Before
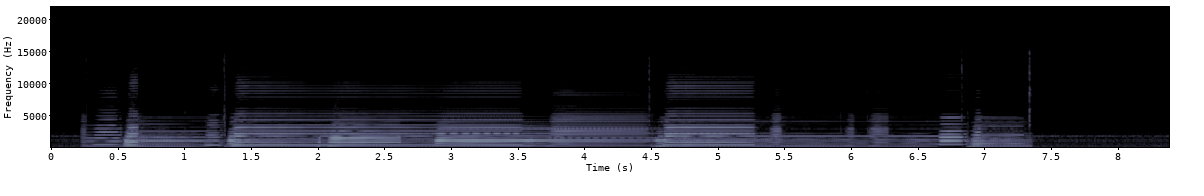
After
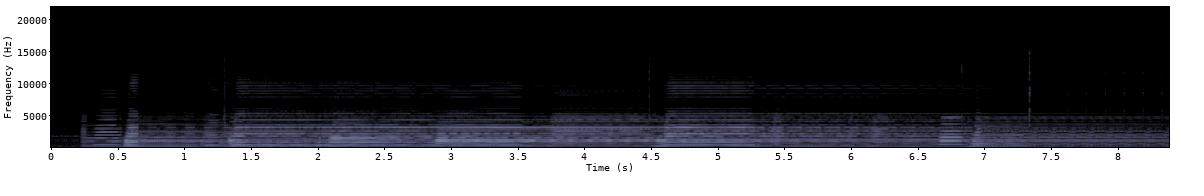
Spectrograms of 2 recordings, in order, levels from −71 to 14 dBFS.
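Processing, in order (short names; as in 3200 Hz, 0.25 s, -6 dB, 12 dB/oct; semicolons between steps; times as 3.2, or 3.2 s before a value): swelling echo 0.142 s, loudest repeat 5, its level -13 dB; gain -4.5 dB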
